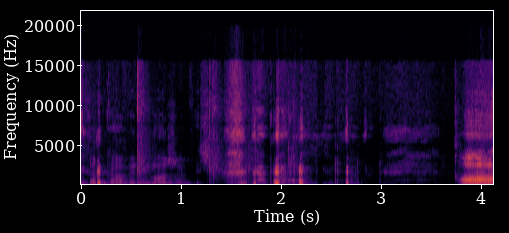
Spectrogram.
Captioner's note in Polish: śmiech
